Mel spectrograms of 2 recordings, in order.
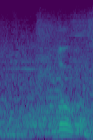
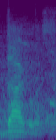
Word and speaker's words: Douglas: у нас в прессе пишется это дугс вообще-то произносится Даглас Давайте его всё-таки будем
